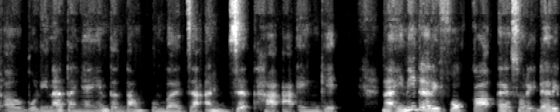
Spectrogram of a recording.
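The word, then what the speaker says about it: 长: Lina adalah panjang de zhang gitu ya. Jadi panjang de zhang karena dia ZH, teman-teman, udah pasti bacanya bersih, tidak ada angin ya kalau teman-teman lagi praktek di rumah.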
